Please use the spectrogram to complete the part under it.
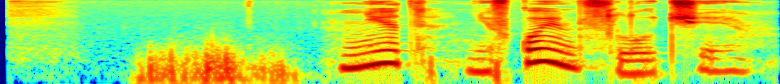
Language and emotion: Russian, sad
